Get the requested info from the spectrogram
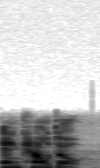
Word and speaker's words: Encanto: I realized that I pronounced it wrongly last week. Sorry about that, it should be Encanto.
